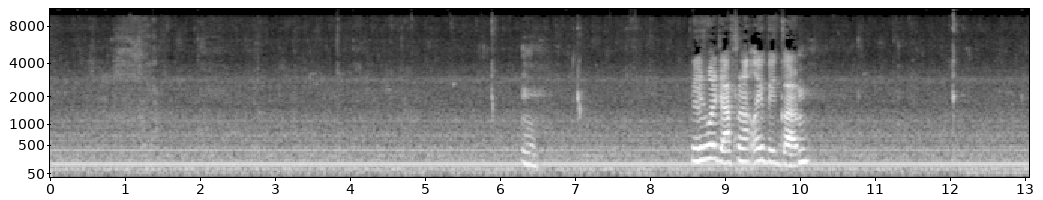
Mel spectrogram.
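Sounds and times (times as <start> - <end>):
soft eating sounds: 0.0 - 8.5, 10.1 - 13.0
low electrical appliance hum: 0.0 - 13.0
person humming mm: 6.2 - 6.7.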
